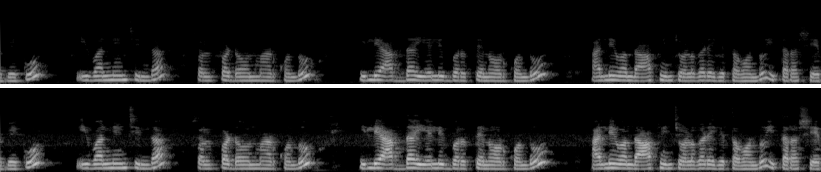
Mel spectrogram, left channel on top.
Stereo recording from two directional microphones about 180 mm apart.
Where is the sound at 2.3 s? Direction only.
15° right (ahead or behind).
